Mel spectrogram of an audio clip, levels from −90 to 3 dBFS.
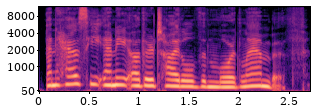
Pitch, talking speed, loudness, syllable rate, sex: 245 Hz, 200 wpm, -14 LUFS, 5.1 syllables/s, female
